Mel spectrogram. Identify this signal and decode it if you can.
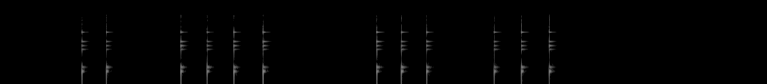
Tap code, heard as taps on a metal pipe, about 4 knocks a second. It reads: IN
